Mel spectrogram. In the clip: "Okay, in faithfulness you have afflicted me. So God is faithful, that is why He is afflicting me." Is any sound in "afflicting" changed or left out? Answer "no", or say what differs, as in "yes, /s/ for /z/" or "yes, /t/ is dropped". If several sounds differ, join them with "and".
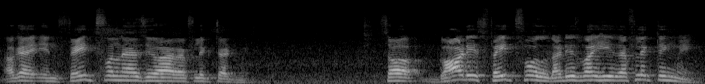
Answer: no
